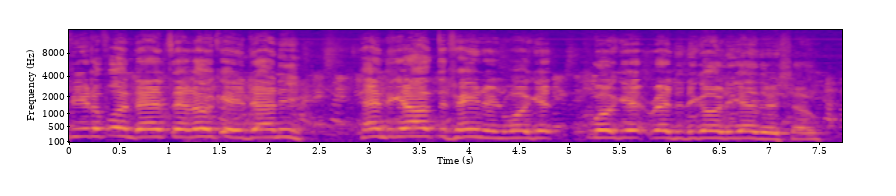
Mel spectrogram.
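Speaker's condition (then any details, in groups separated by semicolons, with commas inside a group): Cerebral palsy; severe cerebral palsy, affects walking, lifelong physical therapy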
